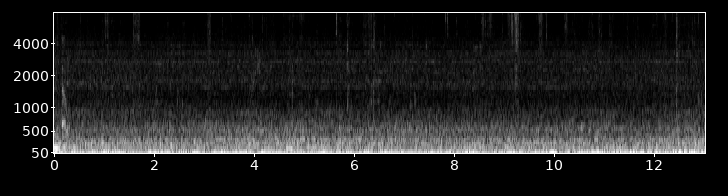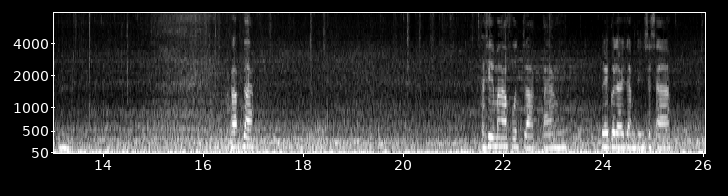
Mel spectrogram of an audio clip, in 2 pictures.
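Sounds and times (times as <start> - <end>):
low rumble of trains: 0.0 - 26.0.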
